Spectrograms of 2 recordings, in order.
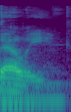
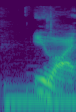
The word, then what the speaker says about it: Ehlly: It would be best if you rested, Ellie. Eli. I keep saying Ellie, but the way it's spelled makes me think Ellie.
